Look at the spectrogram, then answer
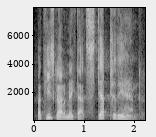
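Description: A man's voice: medium pitch, big pitch swings, moderate pace, bright, forceful tone, breathy edge, in a large hall. A male pastor preaching a sermon in a church, telling it as a casual story with frequent "okay?" asides. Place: church sanctuary.

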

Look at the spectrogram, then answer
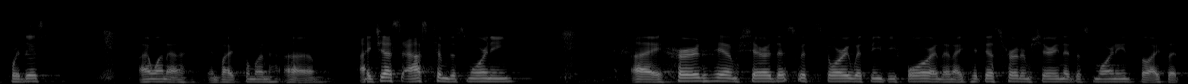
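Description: A man preaching a sermon as pastor, earnest, dropping soft on key lines. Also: medium pitch, steady tone, moderate pace.

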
